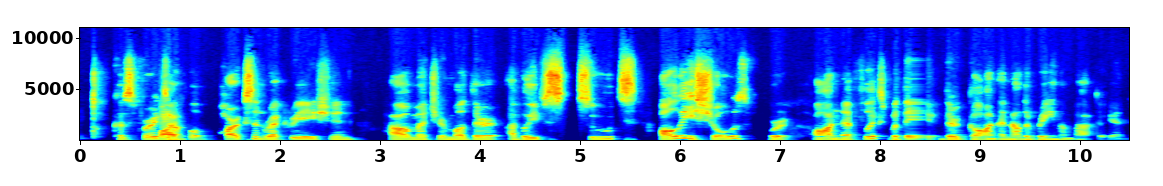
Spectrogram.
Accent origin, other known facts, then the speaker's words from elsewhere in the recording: Canada; we are Canadian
